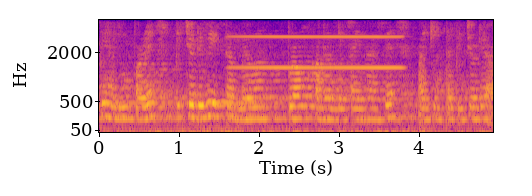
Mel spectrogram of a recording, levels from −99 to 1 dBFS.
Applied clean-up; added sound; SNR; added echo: none; Bowed string instrument; 4 dB; reverberation time 2.5 s.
